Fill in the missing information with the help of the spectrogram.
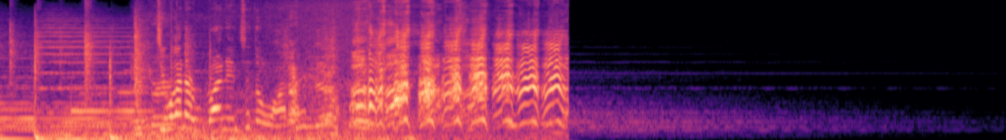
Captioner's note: laughs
